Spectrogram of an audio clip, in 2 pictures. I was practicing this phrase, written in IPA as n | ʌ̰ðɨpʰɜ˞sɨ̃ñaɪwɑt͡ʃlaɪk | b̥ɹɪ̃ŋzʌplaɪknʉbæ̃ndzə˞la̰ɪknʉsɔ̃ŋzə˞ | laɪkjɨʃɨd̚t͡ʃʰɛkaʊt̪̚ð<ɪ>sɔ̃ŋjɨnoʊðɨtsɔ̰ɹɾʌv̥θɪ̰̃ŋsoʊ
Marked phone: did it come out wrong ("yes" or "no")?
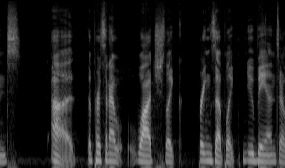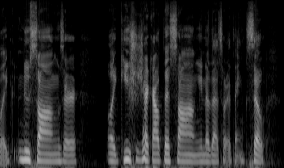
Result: no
